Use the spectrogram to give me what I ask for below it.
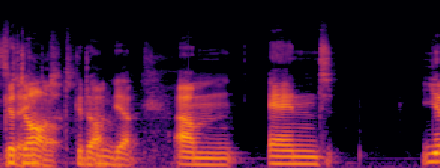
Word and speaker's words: Gadot: gal gadot Goodell gadot I think you actually do pronounced good dog good dog yeah and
